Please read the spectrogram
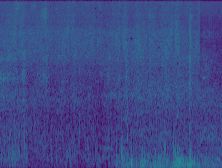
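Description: Wind rumbling on the microphone outdoors, light at first and growing louder in the second half, with a faint click near the end.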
